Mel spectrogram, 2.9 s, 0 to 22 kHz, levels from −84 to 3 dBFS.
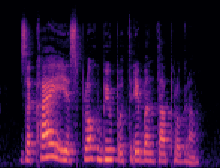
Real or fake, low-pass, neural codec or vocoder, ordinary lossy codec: real; 19.8 kHz; none; none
